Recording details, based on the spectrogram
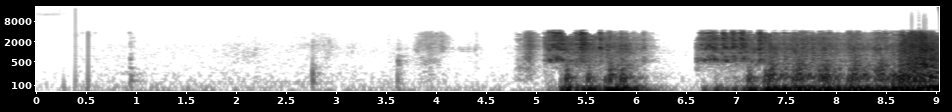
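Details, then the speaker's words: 1982 Yamaha Maxim 550 four-cylinder motorcycle run after sitting all winter with old gas: catches after short crank and runs with uneven, lumpy beat, one cylinder dead; owner plans carburetor refresh. "it's a four-cylinder bike and it didn't quite sound like it was running at all for it you know it sounds like it runs halfway decent"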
